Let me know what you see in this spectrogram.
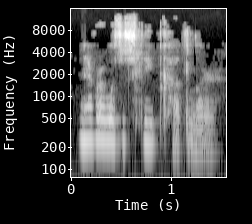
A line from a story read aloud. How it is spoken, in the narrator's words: she whispered, not to wake Garen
